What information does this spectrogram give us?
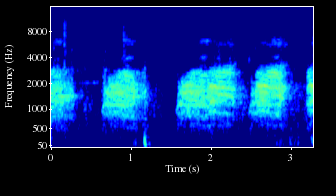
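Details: Crows on a sunny day in a cemetery, calling out after a brief fight between two: long harsh caws, about one per second, from overlapping birds over faint background noise.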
